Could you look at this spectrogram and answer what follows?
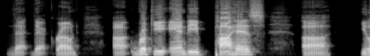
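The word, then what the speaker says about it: Andy Pages: able to cover that that ground uh rookie Andy pz uh you like how I pronounced it similar I think I got it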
